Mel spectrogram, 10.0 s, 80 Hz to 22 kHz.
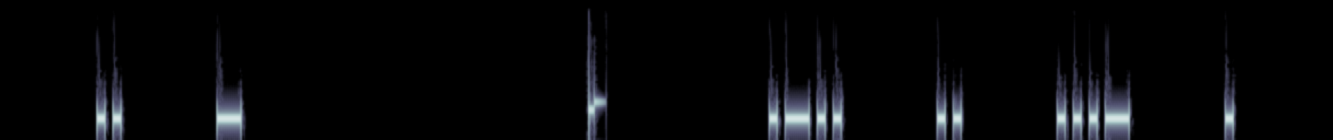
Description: Morse code, heard as a keyed tone, about 20 wpm, spaced as for 9 wpm, 700 Hz. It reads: IT LIVE
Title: 4x Character Spacing - Top 300 Words - 20wpm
